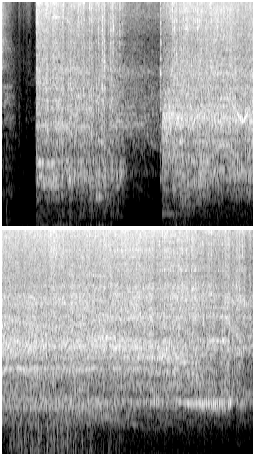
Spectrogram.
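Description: Handheld power saw with a long thin blade cutting through the sheet metal of a Mustang's lower torque box. It runs briefly, stops, then cuts steadily for several seconds until near the end.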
